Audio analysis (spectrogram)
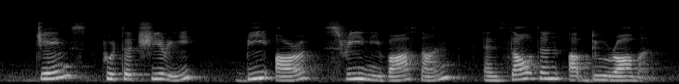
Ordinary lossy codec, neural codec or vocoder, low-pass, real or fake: none; none; none; real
